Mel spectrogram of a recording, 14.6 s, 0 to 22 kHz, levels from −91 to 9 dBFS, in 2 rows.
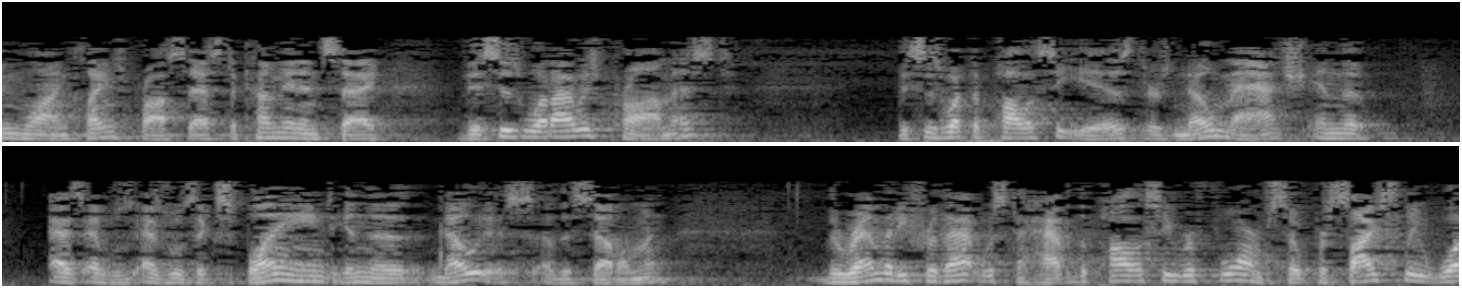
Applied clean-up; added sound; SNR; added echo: none; none; none; none.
